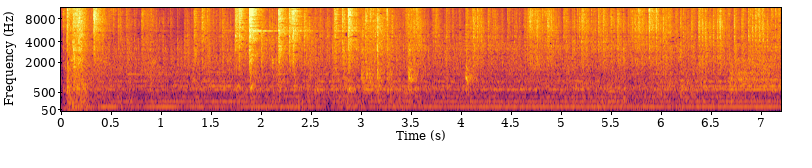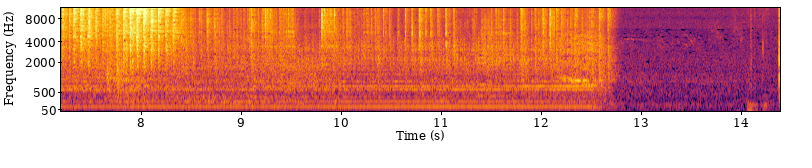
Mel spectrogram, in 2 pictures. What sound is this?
mechanical garage door opener, door closing, quad
Quad (L,RLsRs) of a mechanical garage door opener closing the door. Recorded at a near perspective. Recorded with a Zoom H2n in surround mode.
industrial, machine, mechanical, quad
